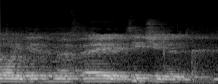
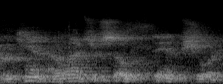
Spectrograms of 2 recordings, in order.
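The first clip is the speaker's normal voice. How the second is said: ordinary talk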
